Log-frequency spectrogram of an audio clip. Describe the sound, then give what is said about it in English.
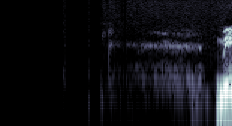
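A faint breathy rustle gives way to a sudden, loud cough burst right at the end, a single harsh throat-clearing hack. “excuse me, there's the cough and stuff. Pardon me.”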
